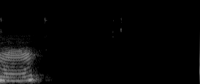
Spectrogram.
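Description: A woman's voice finishing a short question, then silence broken by two or three faint, brief clicks about a second in.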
